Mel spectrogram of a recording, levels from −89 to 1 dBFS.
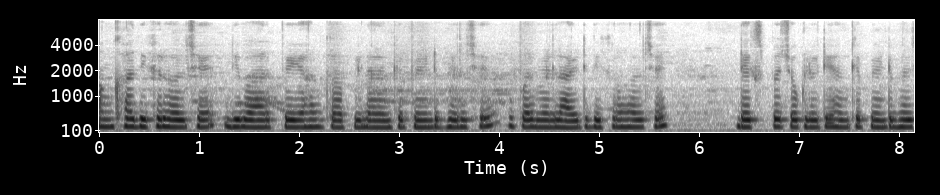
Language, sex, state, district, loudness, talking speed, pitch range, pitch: Angika, female, Bihar, Bhagalpur, -16 LUFS, 200 wpm, 185-200 Hz, 190 Hz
